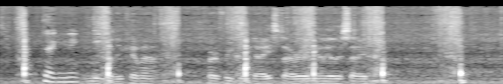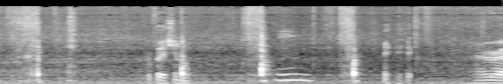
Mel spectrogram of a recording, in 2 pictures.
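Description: A knife chops quickly on a wooden board.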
